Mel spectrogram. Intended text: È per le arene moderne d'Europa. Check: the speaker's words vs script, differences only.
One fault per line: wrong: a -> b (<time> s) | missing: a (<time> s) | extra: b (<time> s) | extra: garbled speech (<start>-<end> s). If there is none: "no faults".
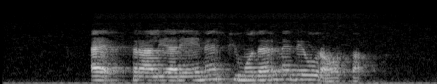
wrong: per -> tra (1.3 s)
extra: più (2.3 s)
